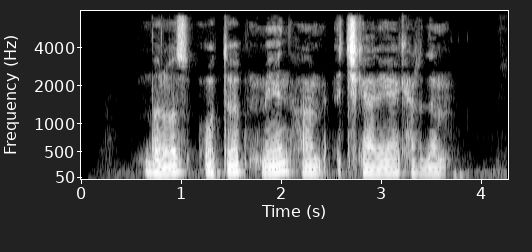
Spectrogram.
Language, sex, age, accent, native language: Uzbek, male, 18-24, Samarqand, Uzbek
